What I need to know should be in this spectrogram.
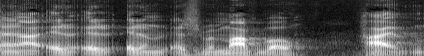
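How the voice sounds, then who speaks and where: A man speaks at a very slow pace. His voice has vocal fry. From Texas, Waco. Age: 60s. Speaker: local resident interviewee. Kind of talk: interview reminiscence. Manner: casual conversational.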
